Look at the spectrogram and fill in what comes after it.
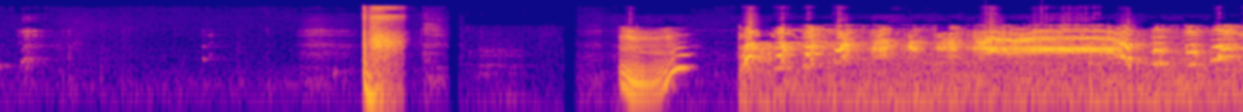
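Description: A loud cartoon-style slap sound effect timed to a cat's paw swat, then a short swooping whine. After that comes about three seconds of dense, clattering noise.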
